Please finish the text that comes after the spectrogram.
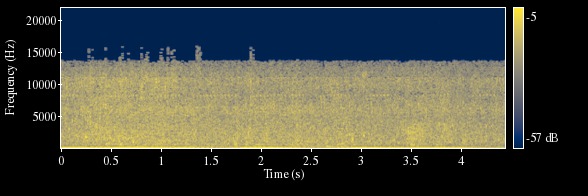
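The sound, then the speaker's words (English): A boat engine drones steadily in a low, throbbing hum as the boat sails along a river past a thicket of reeds, its loudness swelling and easing gently as it chugs along, with faint water wash beneath and no voices. “The boat sails past a thicket of reeds.”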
